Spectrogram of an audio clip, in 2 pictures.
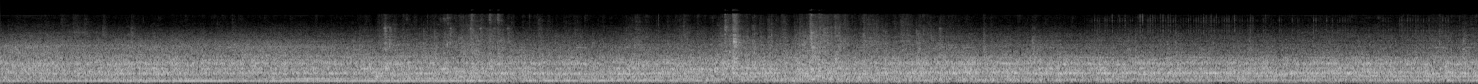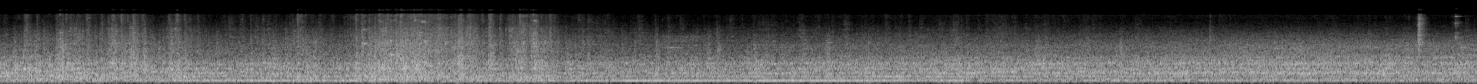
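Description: Škoda 15TrM trolleybus driving in city traffic, heard from the cab: steady road and running noise with a low electric hum that fades briefly in the middle and comes back.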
